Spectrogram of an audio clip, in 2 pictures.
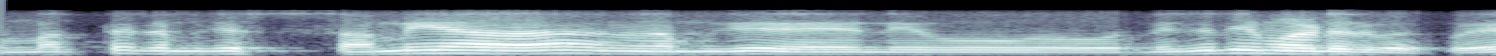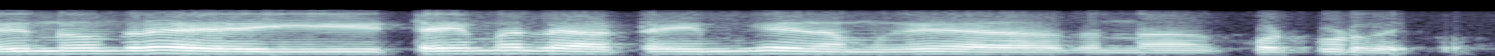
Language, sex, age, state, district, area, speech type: Kannada, male, 45-60, Karnataka, Bangalore Urban, urban, conversation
